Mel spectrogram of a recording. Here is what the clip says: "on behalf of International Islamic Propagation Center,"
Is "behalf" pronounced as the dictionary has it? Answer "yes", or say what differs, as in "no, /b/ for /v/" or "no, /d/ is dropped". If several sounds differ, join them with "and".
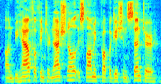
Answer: yes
